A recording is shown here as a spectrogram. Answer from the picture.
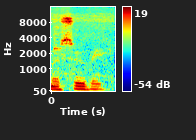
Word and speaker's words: musubi: 7 ounces of steak, 3 fried eggs, rice, spam musubi. Oh, I'm sorry, spam musubi is $3.85. Or as Diane likes to mispronounce it, musubi.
